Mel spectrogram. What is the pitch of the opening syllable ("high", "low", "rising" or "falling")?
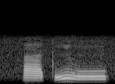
low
